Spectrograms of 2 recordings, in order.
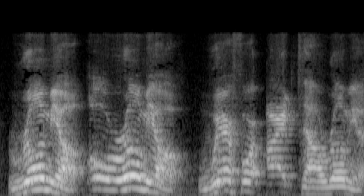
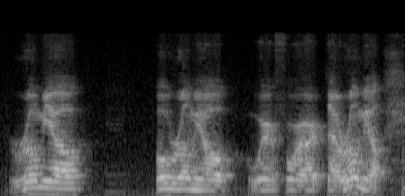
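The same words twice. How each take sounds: First: It is read with lively, animated feeling. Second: It is read flat, without animation.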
